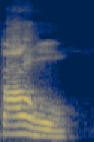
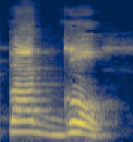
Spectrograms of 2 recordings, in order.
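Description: First: The g is weakened between the vowels. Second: The g is a full stop consonant. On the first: "aquí sería pago ... La G se debilita" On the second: "Lo normal es pago, así con este sonido"

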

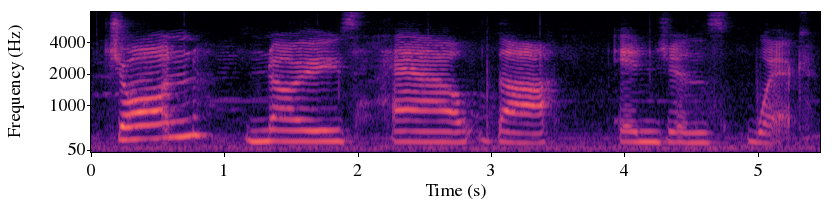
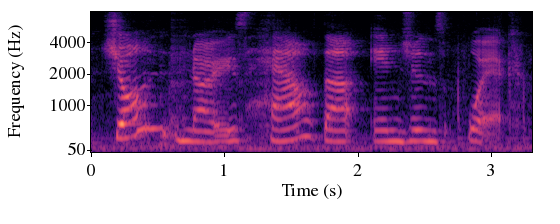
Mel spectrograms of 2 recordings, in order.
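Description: First: It is read in a choppy, halting way. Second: It is read smoothly without breaks.

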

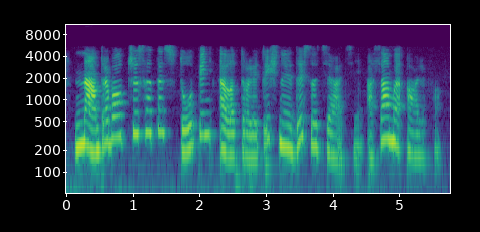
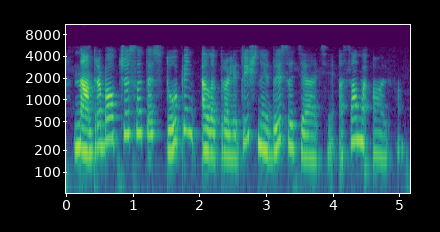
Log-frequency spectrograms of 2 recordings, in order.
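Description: No difference in how they are said.

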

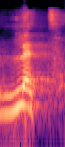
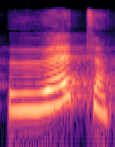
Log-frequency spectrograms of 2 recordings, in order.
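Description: First: The L sound at the start is very quick. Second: The L sound at the start is drawn out. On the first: The speaker calls it right. "et moi je veux let. ... L très rapide" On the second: The speaker calls it wrong. "J'entends encore un peu un le"

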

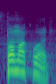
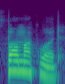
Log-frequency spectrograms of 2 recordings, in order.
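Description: First: The o vowels are reduced to schwa sounds. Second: The same.

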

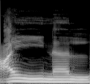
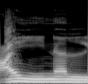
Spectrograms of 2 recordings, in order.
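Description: No difference in how they are said.

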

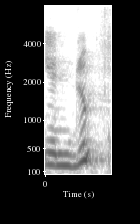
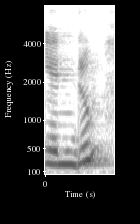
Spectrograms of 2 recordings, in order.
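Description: The two takes are said the same way.

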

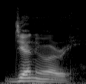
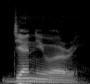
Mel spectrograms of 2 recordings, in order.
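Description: First: The u vowel is very soft. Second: The same.

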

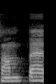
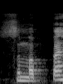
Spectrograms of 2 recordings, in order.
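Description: First: The word is shortened with a nasal before p. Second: The word has a full vowel and doubled p. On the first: The speaker calls it wrong. "ਕਿਤੇ ਸੰਪੈ ਨਹੀਂ ਕਹਿ ਦੇਣਾ" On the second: The speaker calls it right. "ਸੈ ਸਹਿਸ ਸਮੱਪਹਿ ਉਚਾਰਨ ਕਰਨਾ"

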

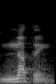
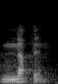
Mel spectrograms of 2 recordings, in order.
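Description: First: The word ends with a full 'ing' sound. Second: The word ends with a clipped 'in' sound. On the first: The speaker calls it right. "The word is nothing" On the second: The speaker calls it wrong. "not nothing. There's an ing on the end of it"

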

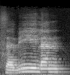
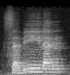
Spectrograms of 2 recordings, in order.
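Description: Both takes have the same delivery.

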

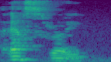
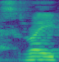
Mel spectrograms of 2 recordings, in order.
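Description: First: The pitch falls on the word. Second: The pitch rises on the word. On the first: It is in an ordinary statement. "bình thường khi chúng ta nói trong những câu bình thường thì chúng ta nên dùng là X-ray" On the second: It ends a question. "ví dụ ở trong cái câu câu hỏi ấy, thì các bạn có thể nói là X-ray cũng được khi nó nằm ở cuối các câu đó"

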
